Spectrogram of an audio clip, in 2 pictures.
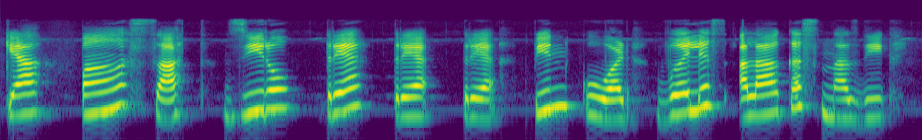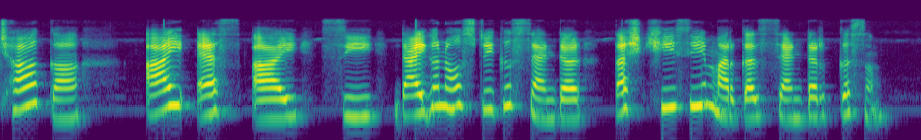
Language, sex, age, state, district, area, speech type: Kashmiri, female, 18-30, Jammu and Kashmir, Bandipora, rural, read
